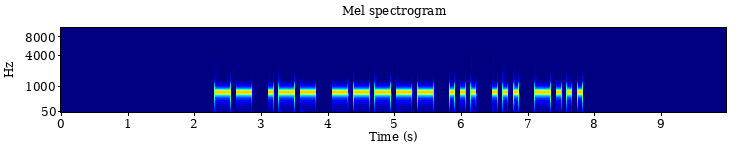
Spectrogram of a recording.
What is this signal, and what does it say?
Morse code, heard as a keyed tone, about 16 wpm, 700 Hz. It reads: MW0SSB
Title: DXCC-100 Call Signs - 6 Characters - Repeated 3x - 15wpm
